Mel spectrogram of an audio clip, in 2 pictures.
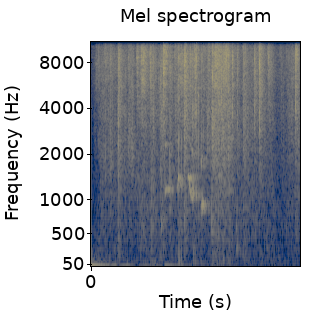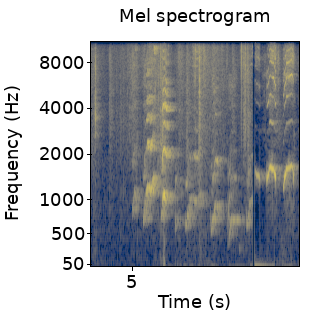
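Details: Four-week-old Border Collie puppies with their mother Nova, a Finnish champion, give overlapping high whimpers and yelps, faint and scattered at first, then louder clustered squeals in the final seconds.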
